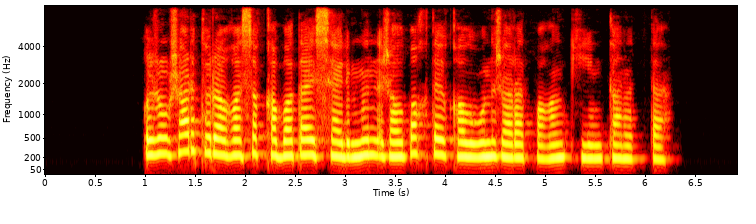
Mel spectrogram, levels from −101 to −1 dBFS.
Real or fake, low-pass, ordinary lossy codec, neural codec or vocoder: fake; none; none; codec, 16 kHz, 4 kbps, FreqCodec, larger model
